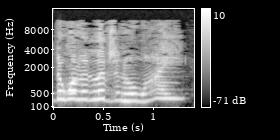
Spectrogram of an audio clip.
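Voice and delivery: high, incredulous retold question; astonished question. Man asking Tina if it is her, astonished. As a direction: ask it in high-pitched disbelief.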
